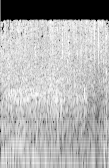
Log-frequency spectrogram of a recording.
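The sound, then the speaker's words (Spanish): Heavy rain pours outside a car as a dense, steady hiss fills the whole stretch, loud and even throughout, with no voices. “Llueve copiosamente.”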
